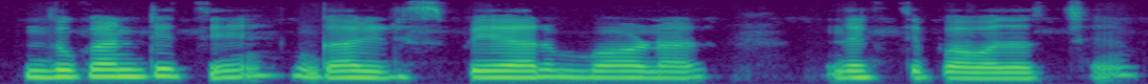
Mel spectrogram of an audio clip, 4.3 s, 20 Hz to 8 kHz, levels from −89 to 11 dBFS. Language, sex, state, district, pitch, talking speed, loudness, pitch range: Bengali, female, Tripura, Dhalai, 190 Hz, 95 wpm, -14 LUFS, 185-210 Hz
